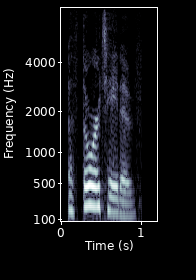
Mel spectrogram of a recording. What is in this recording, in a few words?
"authoritative", English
